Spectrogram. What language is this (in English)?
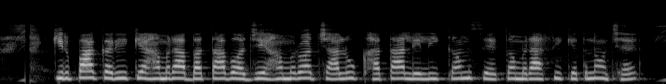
Maithili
